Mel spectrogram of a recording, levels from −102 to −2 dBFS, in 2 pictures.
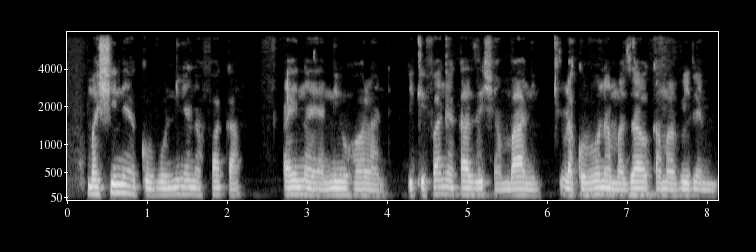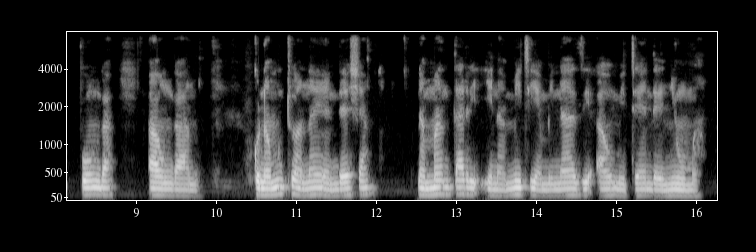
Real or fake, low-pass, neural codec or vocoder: fake; 7.2 kHz; vocoder, 44.1 kHz, 128 mel bands every 512 samples, BigVGAN v2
